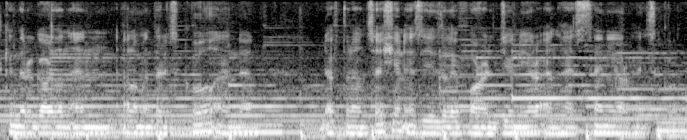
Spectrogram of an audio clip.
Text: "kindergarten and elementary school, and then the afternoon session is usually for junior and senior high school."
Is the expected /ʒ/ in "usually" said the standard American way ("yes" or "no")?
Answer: no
